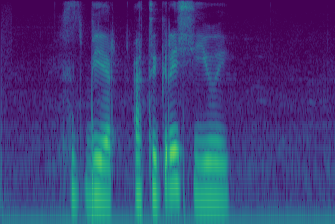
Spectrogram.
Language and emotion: Russian, positive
